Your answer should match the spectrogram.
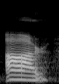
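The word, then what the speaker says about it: hour: But since it's a vowel sound like R, okay, we are pronouncing it R.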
